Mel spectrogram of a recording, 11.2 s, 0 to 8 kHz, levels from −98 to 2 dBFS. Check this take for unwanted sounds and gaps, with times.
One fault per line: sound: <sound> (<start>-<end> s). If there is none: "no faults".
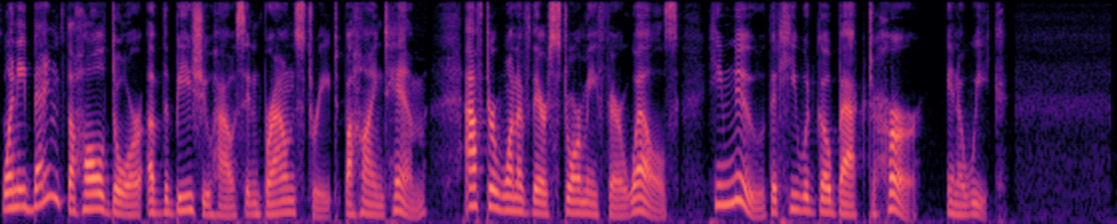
no faults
